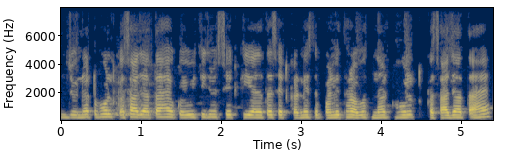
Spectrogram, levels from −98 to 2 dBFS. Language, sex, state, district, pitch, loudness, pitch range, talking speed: Hindi, female, Bihar, Samastipur, 205 Hz, -19 LUFS, 200-215 Hz, 265 wpm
